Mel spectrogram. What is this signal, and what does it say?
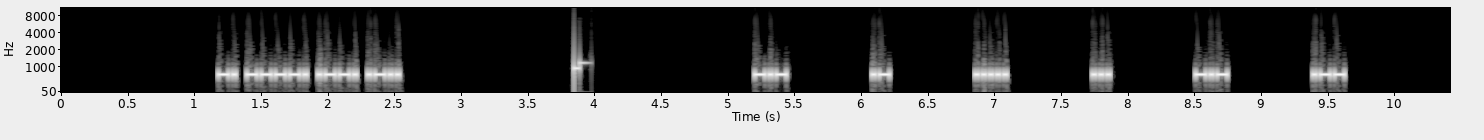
Morse code, heard as a keyed tone, about 44 wpm, spaced as for 17 wpm, 700 Hz. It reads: N9PL KA5SKW
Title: USA Call Signs - 8x Character Spacing - 45wpm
